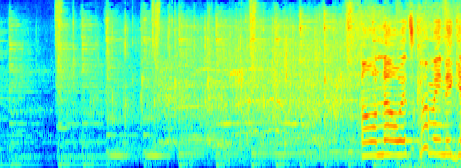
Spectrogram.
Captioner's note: audience applauding and cheering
